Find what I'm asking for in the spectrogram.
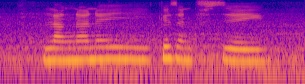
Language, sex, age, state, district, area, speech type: Bodo, female, 18-30, Assam, Chirang, rural, spontaneous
